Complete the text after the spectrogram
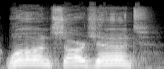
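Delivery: loud, drawn-out recruit's answer; shouted reply. A narrator's reading. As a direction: shout it back to the sergeant, high and slow. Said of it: "The one shouted back".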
